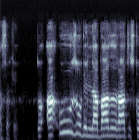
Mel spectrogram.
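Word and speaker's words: أعوذ: حمزہ کی آواز ہے، تو اس کو اعوذ باللہ نہیں پڑھیں گے بلکہ اس کو پڑھیں گے اعوذ، عین کا جو تلفظ ہے اس کو ذرا واضح کریں گے تاکہ حمزہ اور عین کے تلفظ میں واضح طور پر ادائیگی میں فرق نظر آئے۔ تو سب سے پہلی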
